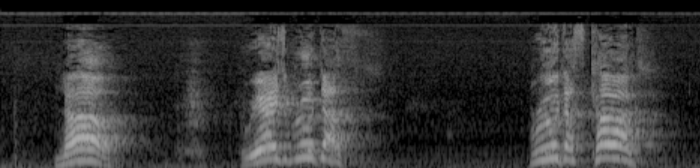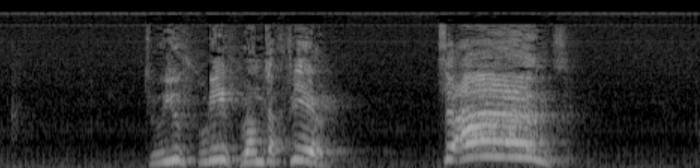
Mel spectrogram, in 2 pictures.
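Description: A young man shouts out loud, declaiming in a large echoing hall.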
